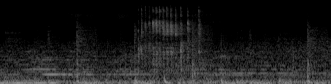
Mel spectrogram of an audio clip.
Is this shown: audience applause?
no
